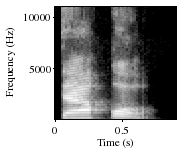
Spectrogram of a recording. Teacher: Qaf will get qalqala and it is heavy too.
